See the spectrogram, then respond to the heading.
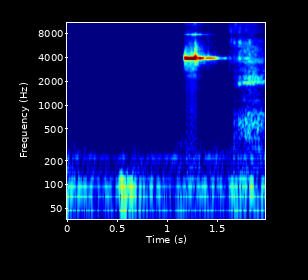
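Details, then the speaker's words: Gorenje hob won't turn on: single high touch-control beep and red light as it refuses to start because child lock is on; holding the lock button a few seconds disables it. "nothing happens little red light comes on here and it beeps but you you can see I can't actually uh turn on any of the uh hops here"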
